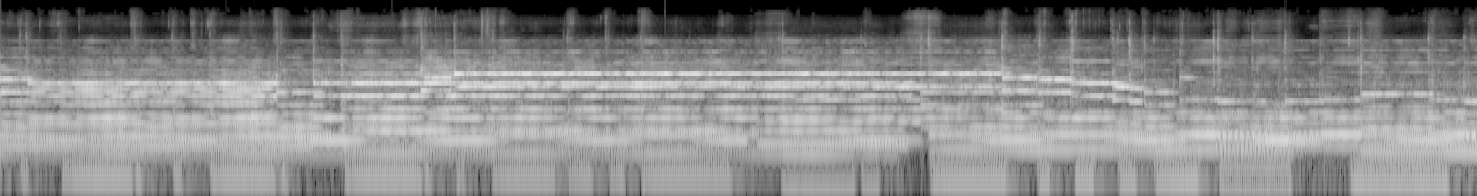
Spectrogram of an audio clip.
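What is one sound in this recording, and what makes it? An electric organ plays sustained chords with a deep bass line.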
